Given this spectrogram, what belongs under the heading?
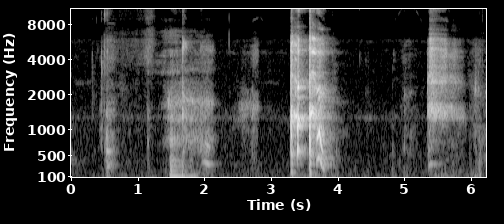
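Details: Young child drinking water who still coughs when drinking: a few sharp, wet coughs and throat-clearing after swallowing water too fast, choking on water.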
